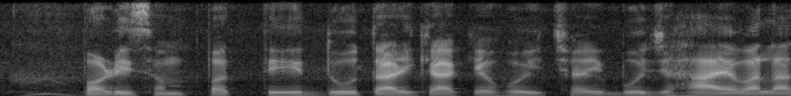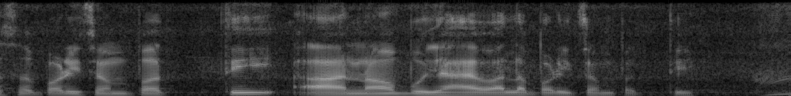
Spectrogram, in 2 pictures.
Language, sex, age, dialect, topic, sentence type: Magahi, male, 25-30, Western, banking, statement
